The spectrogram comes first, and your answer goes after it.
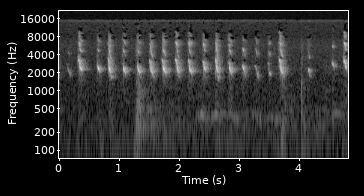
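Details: A guinea pig, about five years old, chirps in a quick, bird-like run of high, clear notes; this is its chirping song, recorded shortly before it died.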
